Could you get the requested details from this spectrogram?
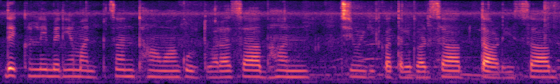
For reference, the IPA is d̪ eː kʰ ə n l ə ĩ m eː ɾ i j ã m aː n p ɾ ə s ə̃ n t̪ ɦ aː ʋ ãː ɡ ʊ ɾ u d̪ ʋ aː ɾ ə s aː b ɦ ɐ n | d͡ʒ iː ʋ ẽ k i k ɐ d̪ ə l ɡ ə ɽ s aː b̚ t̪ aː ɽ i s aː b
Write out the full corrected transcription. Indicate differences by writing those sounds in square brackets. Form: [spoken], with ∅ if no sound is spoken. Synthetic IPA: d̪ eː kʰ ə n l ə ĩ m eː ɾ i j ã m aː n p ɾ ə s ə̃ n t̪ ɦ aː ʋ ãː ɡ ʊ ɾ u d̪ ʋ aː ɾ [a] s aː b ɦ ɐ n | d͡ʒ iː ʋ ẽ k i k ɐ [t̪] ə l ɡ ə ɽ s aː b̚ t̪ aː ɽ i s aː b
